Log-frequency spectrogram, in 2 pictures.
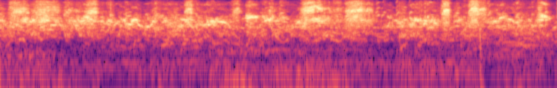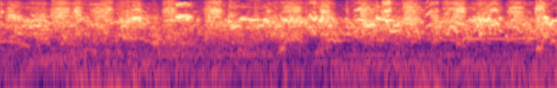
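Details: Two male Australian budgerigars chirping: a dense, continuous high chatter of quick tweets and short squawky notes, with no pauses across the whole stretch.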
